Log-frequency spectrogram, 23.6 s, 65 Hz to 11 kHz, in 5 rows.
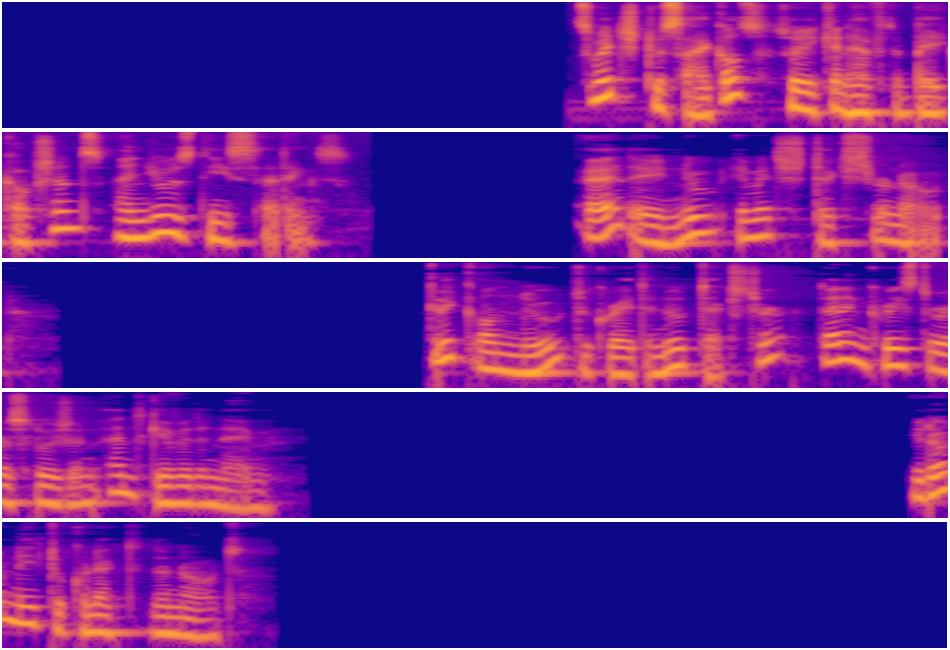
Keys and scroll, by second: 8.7 shift+a, 9.9-10.8 typing, 14.2 KP_2, 14.5 Return, 15.2-16.8 typing.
